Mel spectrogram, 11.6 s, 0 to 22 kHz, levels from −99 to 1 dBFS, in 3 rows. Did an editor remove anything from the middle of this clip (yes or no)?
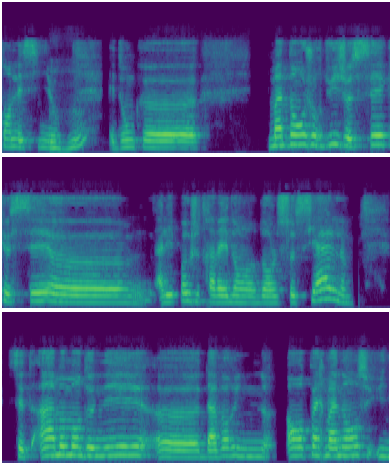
no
